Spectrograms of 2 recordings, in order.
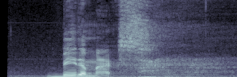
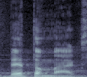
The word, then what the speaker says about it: Betamax: twice here in Mexico betax for us in Spanish it's betax like the cassette from the 80s uh in English beta Max because you are the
